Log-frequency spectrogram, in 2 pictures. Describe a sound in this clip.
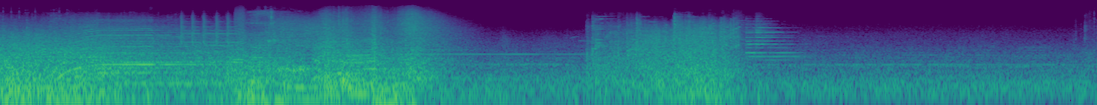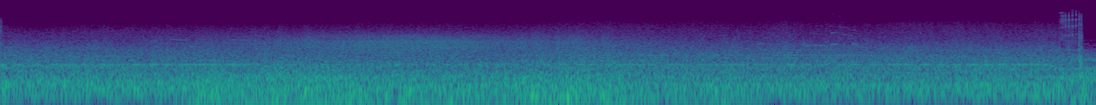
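Water rushes along a ship's hull.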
